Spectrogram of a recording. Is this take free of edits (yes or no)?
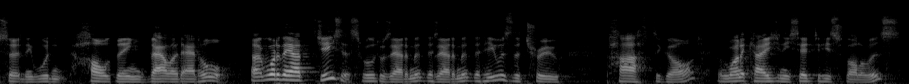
no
